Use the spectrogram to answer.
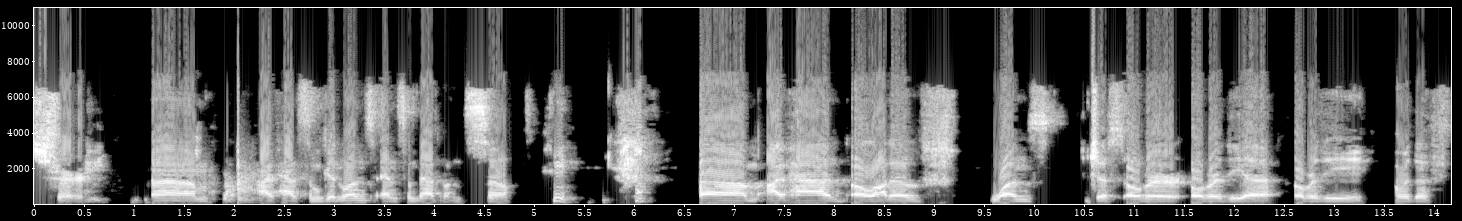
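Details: Stuttering in an adult participant of a stuttering association webinar, with audible word and phrase repetitions.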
